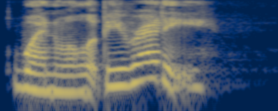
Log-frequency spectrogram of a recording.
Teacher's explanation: When will it became when'll it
